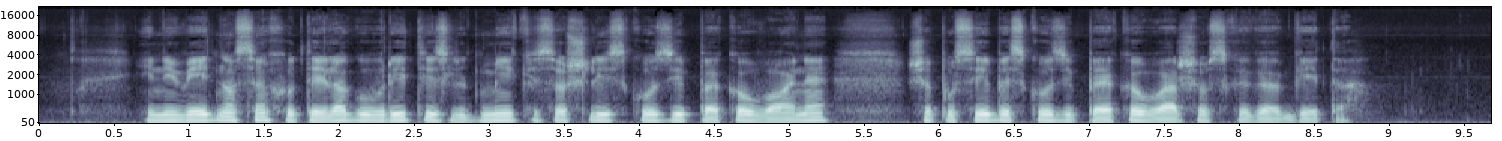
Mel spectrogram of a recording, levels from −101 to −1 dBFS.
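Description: Nothing in the speech stood out as a technical fault on listening.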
